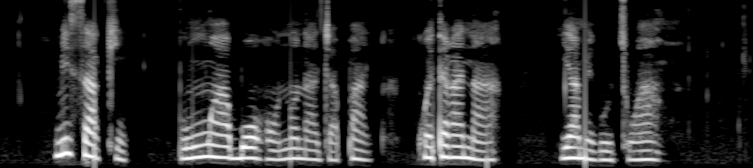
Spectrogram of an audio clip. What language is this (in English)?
Igbo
